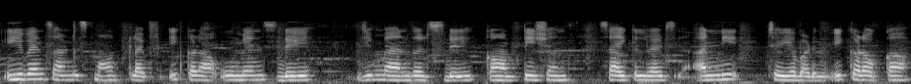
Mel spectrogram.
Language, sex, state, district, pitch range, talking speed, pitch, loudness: Telugu, female, Andhra Pradesh, Sri Satya Sai, 195-210 Hz, 120 wpm, 205 Hz, -15 LUFS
